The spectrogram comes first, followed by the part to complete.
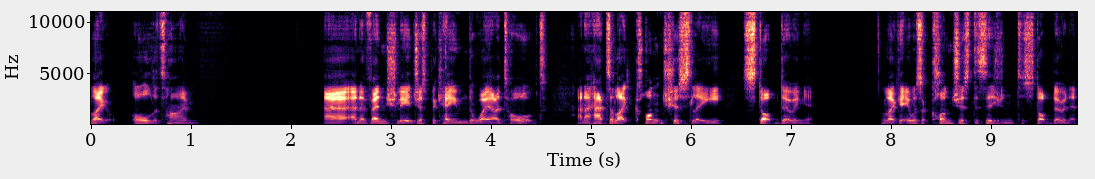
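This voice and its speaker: Speaking in an English accent, a man uses a medium pitch and a bright, sharp tone. He talks at a fairly quick pace with ordinary pitch variation and big swings in loudness. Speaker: video game streamer. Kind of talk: casual game commentary. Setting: live stream. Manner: stumbling over words.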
